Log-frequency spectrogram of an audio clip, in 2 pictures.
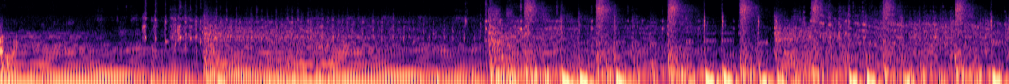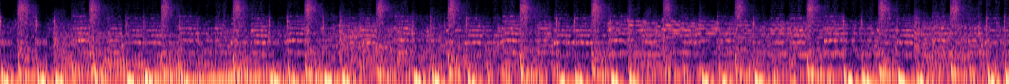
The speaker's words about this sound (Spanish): … también fue eh, fue mm, sintonía, banda sonora de la Vuelta Ciclista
